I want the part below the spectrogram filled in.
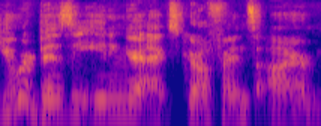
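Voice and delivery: ordinary delivery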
